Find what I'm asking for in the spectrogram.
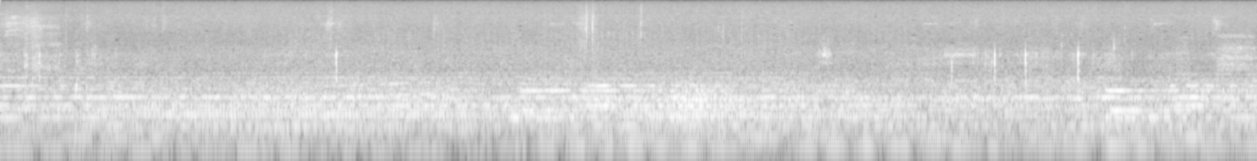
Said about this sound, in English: Maybe you could just kind of dig the fluttering sound of the chopper.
